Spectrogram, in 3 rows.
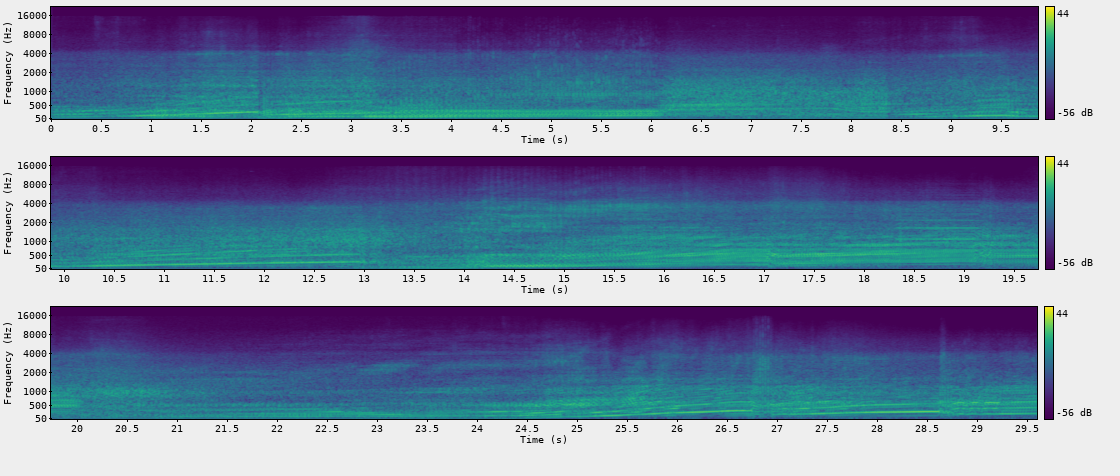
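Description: Sports cars accelerating hard away, one after another, starting with an Audi RS3 sedan. Each engine revs up in rising sweeps, dropping back in pitch at every upshift before climbing again.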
